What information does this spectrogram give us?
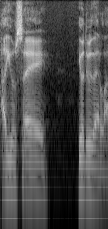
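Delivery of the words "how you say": bad, terrible, laid-on put-on Russian accent. Imitating Nikita's promo catchphrase: imitating Nikita's bad Russian accent. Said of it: "the worst accent ever".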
